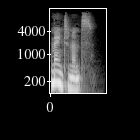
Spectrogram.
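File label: "maintenance", British English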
